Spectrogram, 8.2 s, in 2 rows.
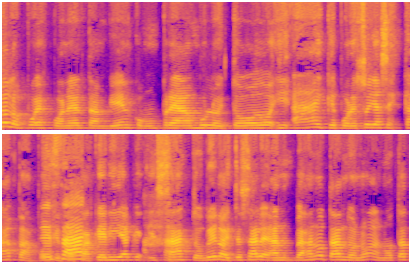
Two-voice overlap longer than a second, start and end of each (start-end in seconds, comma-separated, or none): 4.5-6.0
